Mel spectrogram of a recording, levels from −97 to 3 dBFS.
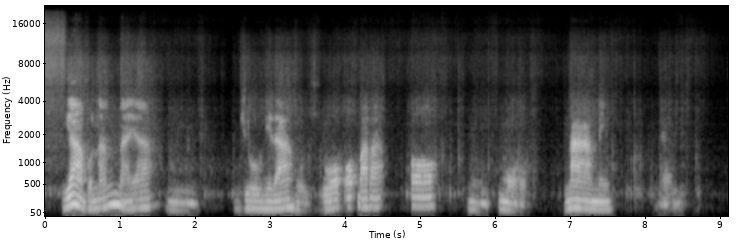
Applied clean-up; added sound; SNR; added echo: neural mask model RNNoise.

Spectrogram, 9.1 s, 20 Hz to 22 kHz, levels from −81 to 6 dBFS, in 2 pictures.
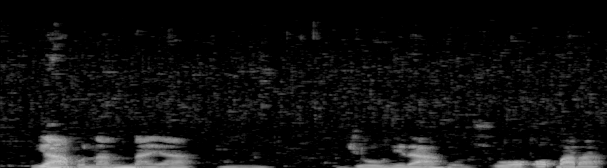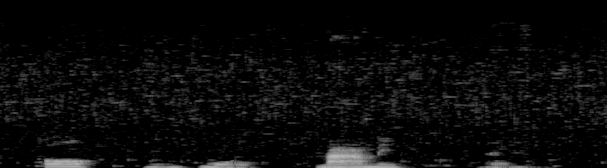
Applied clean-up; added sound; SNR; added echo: classical method Wiener filter.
